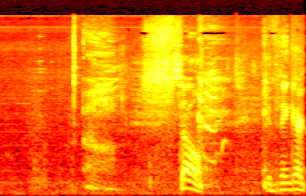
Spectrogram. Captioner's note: Frank moans; Gene groans, coughs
